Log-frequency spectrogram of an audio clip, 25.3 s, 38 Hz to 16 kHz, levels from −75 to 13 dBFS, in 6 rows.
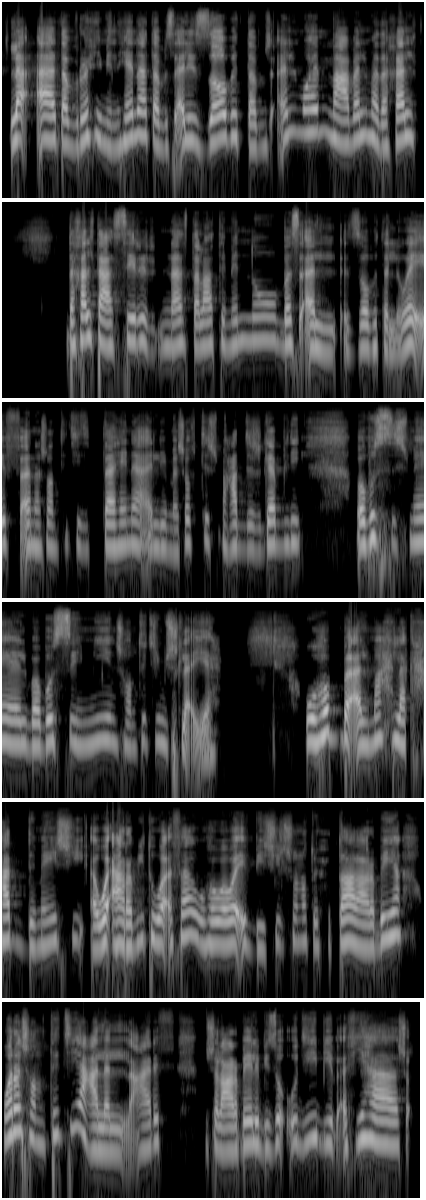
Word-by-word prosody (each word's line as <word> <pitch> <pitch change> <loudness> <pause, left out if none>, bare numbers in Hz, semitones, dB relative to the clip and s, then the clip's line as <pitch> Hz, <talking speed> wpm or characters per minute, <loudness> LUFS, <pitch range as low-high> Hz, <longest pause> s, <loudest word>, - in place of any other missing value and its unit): لأ، 240 +1 +6
طَب 210 -4 0
روحي 245 +3 -2
من 190 -3 -9
هنا، 265 +3 +3
طَب 205 -7 -1
اسألي 200 +4 0
الضابط، 235 +6 +3
طَب 185 -1 -2
مش 190 - -9
المهم 290 0 -1
عبال 235 +5 +3
ما 230 - 0
دخلت، 225 +6 +2 0.7
دخلت 230 +4 +2
على 195 -3 +7
السير 220 -3 -2
إن 195 +2 -1
س - - -8
طلعت 200 +3 -2
منه، 230 +3 -8
باسأل 185 -5 +1
الضابط 185 +3 -5
اللي - - -5
واقف 210 +2 -1
أنا 190 0 0
شنطتي 190 +2 -10
سِبتها 185 +2 -2
هنا، 195 +1 -3
قال - - -4
لي 185 -1 -10
ما 160 - -10
شُفتش، 215 +5 -7
ما 190 - -9
حدش 180 -3 -5
جاب 200 +1 -1
لي، 210 +1 -7 0.6
بابُصّ 210 +2 +3
شِمال، 210 0 -1
بابُصّ 205 +3 +3
يمين، 215 +3 -7
شنطتي 205 +2 -8
مش 205 - -1
لاقياها. - - -2 0.9
وهوب، 250 +4 +3
ألمح 230 +4 +3
لَك 210 -3 -1
حدّ 230 -4 0
ماشي 215 +4 -4
وق 180 - +6
عربيته 210 +4 +2
واقفة 255 +5 +2
وهو 205 -2 0
واقف 210 - +3
بيشيل 180 +5 -6
شنط 220 +1 -8
ويحطّها 210 +2 -3
على 225 - +7
العربية، 225 +9 +1 0.2
وأنا 275 +6 +6
شنطتي 270 - -3
على 170 -1 +4
ال 165 -1 -5
عارف، 185 +5 -2 0.4
مش 190 - -4
العربية 170 +3 +4
اللي 205 0 +1
بيزقوا 205 +3 -5
دي 225 +4 -5
بيبقى 210 -4 -5
فيها 215 -2 +2
ش 200 - -4
210 Hz, 170 wpm, -20 LUFS, 190-230 Hz, 0.9 s, على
